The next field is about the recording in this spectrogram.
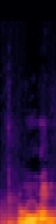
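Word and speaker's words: ρ: 그래서 이거 상수값을 넣어 주면 요렇게 되겠죠.이 이 상수를로 표현하면 로라고 읽으면 돼요.로 어 그리스자입니다.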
